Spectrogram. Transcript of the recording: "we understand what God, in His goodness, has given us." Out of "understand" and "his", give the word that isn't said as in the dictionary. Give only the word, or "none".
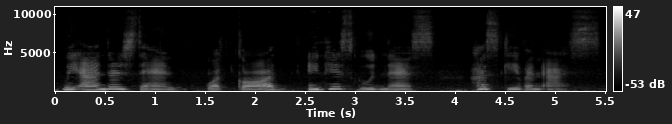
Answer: his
